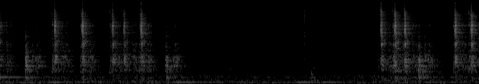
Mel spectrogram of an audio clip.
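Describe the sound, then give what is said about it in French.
Typing on a typewriter: quick bursts of crisp, clacking keystrokes, a few short runs at the start, then a quiet pause with a stray tap, and another rapid burst of keys toward the end. “Je tape à la machine.”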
